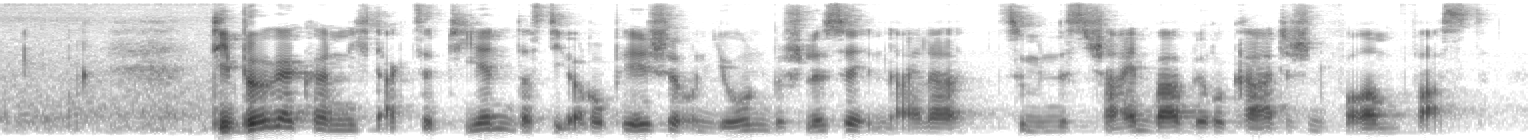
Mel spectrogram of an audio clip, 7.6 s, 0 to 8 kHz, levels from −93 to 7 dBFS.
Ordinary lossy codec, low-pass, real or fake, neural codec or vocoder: none; 7.2 kHz; real; none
